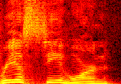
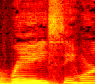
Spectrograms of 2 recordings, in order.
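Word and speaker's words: Rhea Seehorn: up at her and ria seahorn or ray seahorn i think is how she pronounced her name does the the best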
